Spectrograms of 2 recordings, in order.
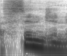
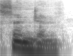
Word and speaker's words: St. John: I believe his name was uh Singen or something like that. It was kind of a weird pronunciation of St. John as I think as how it was uh printed or written, but it was called Singen.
